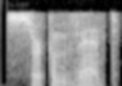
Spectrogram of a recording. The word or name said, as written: circumvent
